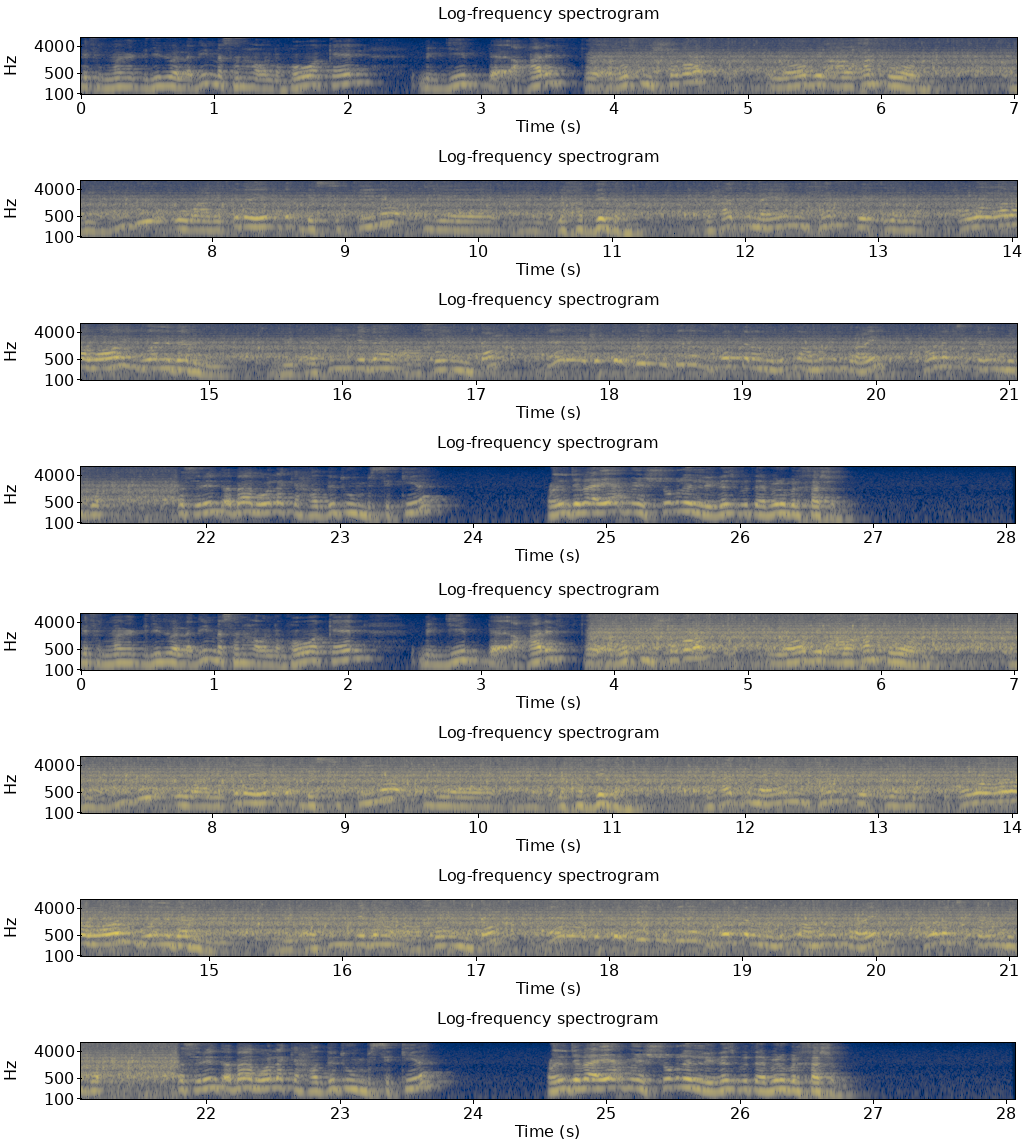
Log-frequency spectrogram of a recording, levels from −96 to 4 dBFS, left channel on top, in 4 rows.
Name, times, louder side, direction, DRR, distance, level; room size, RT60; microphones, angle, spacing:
voice 1, 0.0-4.8 5.1-6.4 7.0-11.2 11.7-15.1 15.5-21.3 21.8-23.7 24.6-26.8, right 3 dB, 30° right, 1.3 m, -29 dB
sound 1, 3.8-21.8, right 8 dB, 85° right, 0.6 m, -31 dB
15.0 x 9.8 x 6.2 m
head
